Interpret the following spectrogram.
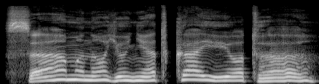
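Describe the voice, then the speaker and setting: A man's voice: fairly high pitch, sing-song, unhurried, no room sound, studio quality, pitched above the performer's own voice. A man doing a teasing, playful detective. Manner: ironic, joking, sometimes singing. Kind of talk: audiobook character voice.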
